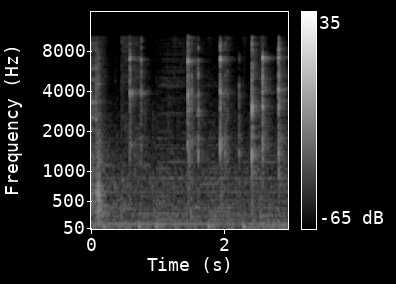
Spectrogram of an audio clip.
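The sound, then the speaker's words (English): Faint clinks of a utensil against a bowl while a hoisin sauce marinade of chili peppers, vinegar and garlic is stirred together, a string of light, irregular metallic taps. “Now I'm going to mix all of my marinade ingredients together. I start with some hoisin sauce, which is a mixture of, it's like an oriental barbecue sauce.”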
